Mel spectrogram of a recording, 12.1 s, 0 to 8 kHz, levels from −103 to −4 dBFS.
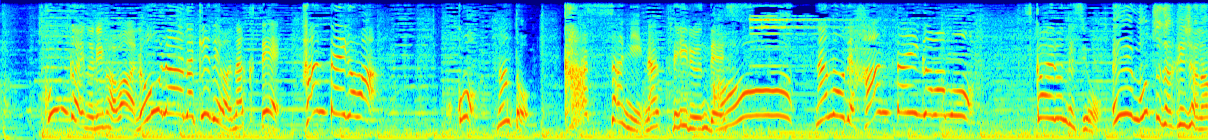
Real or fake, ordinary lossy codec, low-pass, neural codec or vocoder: real; none; 7.2 kHz; none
